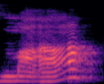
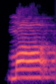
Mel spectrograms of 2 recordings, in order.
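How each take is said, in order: First: The pitch dips low, then rises. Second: The pitch stays high and level. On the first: It means horse. "ma with low or falling then rising pitch" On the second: It means mother. "ma with high level pitch"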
